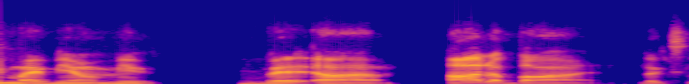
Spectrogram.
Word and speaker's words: Audubon: Audubon, yes, you did. Yes. Audubon.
